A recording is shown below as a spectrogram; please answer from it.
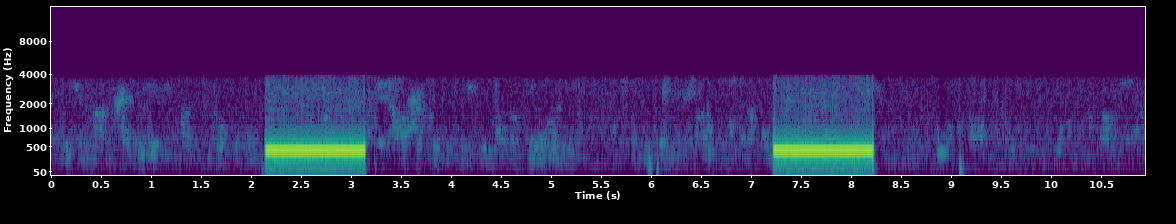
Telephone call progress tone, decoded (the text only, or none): ringback tone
